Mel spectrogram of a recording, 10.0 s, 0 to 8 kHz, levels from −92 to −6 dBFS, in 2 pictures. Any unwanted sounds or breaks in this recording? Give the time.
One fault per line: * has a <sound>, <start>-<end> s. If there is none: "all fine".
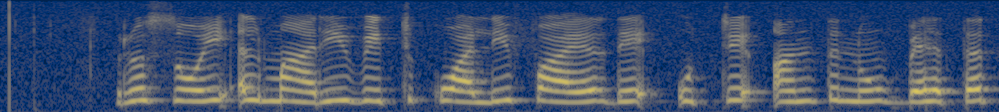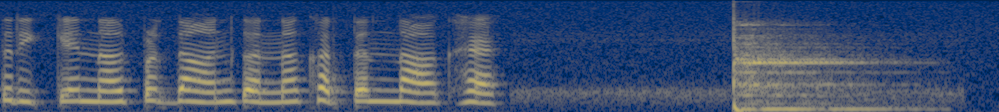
* has a thud, 8.6-9.8 s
